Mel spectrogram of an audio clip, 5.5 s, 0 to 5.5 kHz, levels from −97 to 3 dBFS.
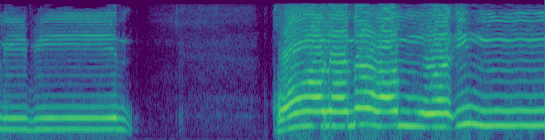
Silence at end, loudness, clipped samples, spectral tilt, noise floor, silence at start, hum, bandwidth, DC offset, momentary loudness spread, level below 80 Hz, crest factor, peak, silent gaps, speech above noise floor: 0 s; -24 LUFS; under 0.1%; -5.5 dB/octave; -65 dBFS; 0 s; none; 5.2 kHz; under 0.1%; 10 LU; -62 dBFS; 12 dB; -14 dBFS; none; 41 dB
